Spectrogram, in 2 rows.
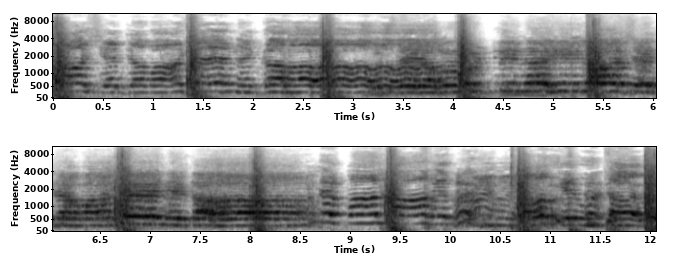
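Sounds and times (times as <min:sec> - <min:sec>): man chanting a lament: 0:00.0 - 0:04.5, 0:07.9 - 0:12.0
other voices chanting: 0:00.0 - 0:12.0.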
